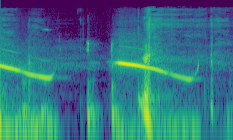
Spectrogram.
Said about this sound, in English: The whistling. What happened to it?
